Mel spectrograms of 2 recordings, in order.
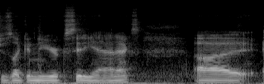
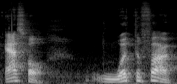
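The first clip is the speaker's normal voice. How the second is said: louder, higher retold outburst; disguise dropped, angry; 5 semitones higher, 6 dB louder than usual. Duped buyer confronting the scammer, angry with disguise dropped. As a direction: confront them in your own voice, indignant. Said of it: "then I dropped the voice".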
